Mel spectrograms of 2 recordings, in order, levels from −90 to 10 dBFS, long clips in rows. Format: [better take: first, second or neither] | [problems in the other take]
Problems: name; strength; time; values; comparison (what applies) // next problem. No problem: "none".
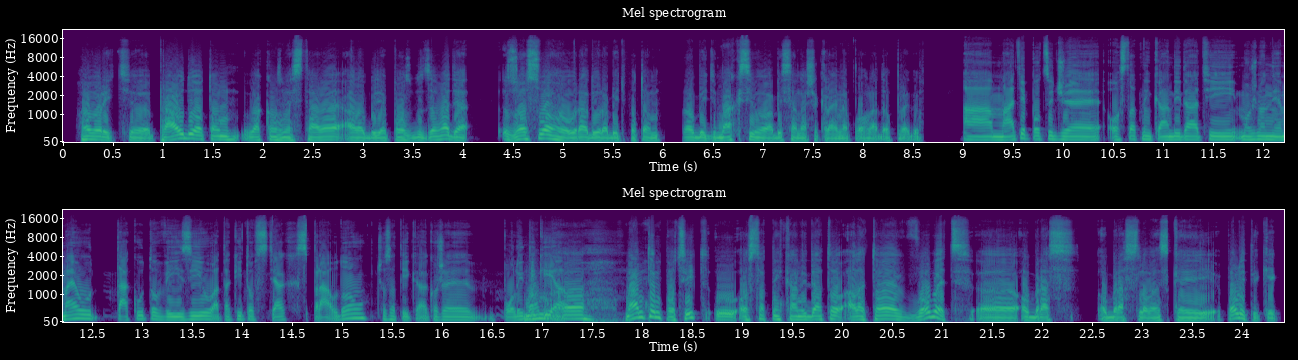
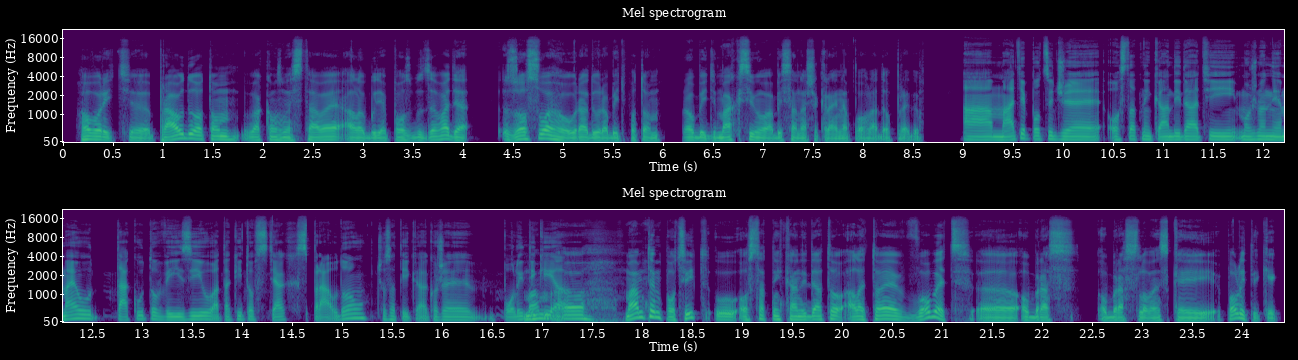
second | distortion; slight; 7% of the sound clipped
